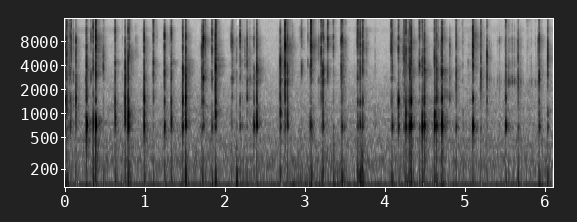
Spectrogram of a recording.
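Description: Long nails flick the plastic bristles of a plastic detangling hairbrush held in both hands, producing a rapid, irregular run of sharp, bright clicks that die away instantly. A faint, steady low hum sits underneath throughout.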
